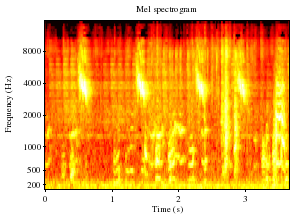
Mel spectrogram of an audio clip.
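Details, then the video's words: Backyard hens clucking in short, uneven bursts, with sharp high chirps recurring roughly every second among murmured flock calls. "Chicken Sounds Noises Hens Clucking Roosters Crowing!"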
